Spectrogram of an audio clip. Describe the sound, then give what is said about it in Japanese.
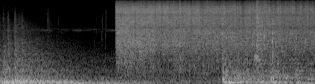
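Meat sizzling as it grills, a dense, steady crackling hiss that suddenly grows louder early on and then holds at that level, with no voices over it. “これが肉を焼く音と匂い。”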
